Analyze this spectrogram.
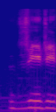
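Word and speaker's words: Jiji: And turns out that Gigi is in fact a girl, which is okay because, you know, Gigi sounds like a feminine name as well.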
